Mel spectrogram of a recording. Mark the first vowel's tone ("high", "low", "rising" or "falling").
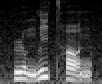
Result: low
